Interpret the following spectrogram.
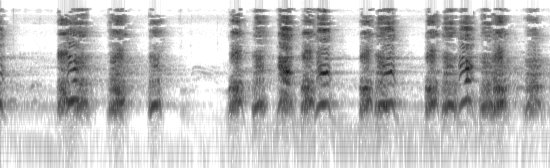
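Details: Many dogs bark on a street. Three spaced barks come first, then after a pause a rapid run of about a dozen sharp, clipped barks in quick bursts.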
